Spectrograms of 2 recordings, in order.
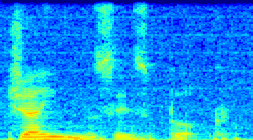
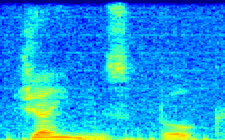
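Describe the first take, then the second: First: The name is said with an extra syllable. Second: The name is said with one syllable, no extra sound. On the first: The speaker calls it right. "we say James's book. That extra S is pronounced" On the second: The speaker calls it wrong. "We don't say James' book"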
